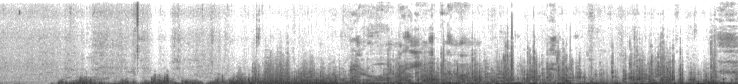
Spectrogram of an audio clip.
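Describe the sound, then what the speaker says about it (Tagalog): Strong wind over the sea on a cold morning buffets the microphone in a loud, continuous rumble, with a person speaking briefly underneath. "Malakas ang hangin."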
